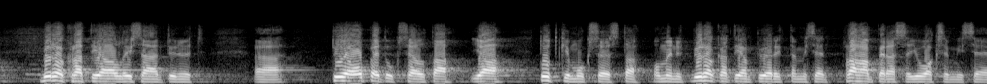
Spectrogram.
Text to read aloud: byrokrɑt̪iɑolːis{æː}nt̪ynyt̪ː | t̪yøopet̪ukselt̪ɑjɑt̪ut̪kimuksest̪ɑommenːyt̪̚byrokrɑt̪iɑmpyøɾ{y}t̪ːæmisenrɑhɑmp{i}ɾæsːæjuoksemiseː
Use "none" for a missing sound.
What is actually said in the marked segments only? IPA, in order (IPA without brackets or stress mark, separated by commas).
æː, i, e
